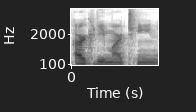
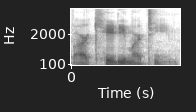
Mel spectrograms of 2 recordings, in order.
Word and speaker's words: Arkady Martine: um things are hazy the author's name is pronounced arkady martine instead of arcadie martine so harkidy sorry about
